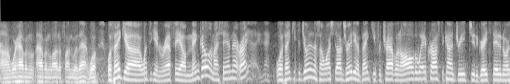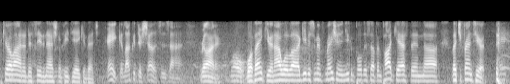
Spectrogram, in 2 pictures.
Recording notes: For the third consecutive year, WatchDOGS Radio will be broadcasting LIVE from the convention floor of the 2015 National PTA Convention. This year, the convention is in Charlotte, N.C. You never know who might walk by and wind up being a part of the WatchDOGS Radio show during our live broadcast.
